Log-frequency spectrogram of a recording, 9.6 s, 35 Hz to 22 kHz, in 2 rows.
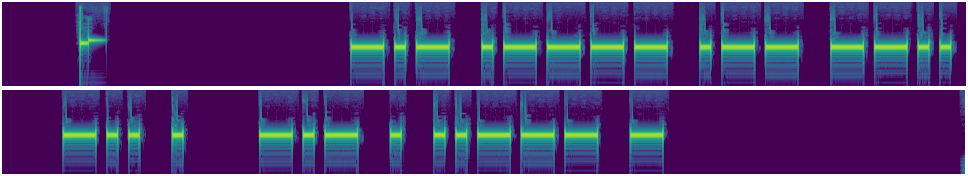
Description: Morse code, heard as a keyed tone, about 22 wpm, 700 Hz. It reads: K1WZ DE KE2T
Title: USA Callsign DE Callsign - 4 Characters - 22wpm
